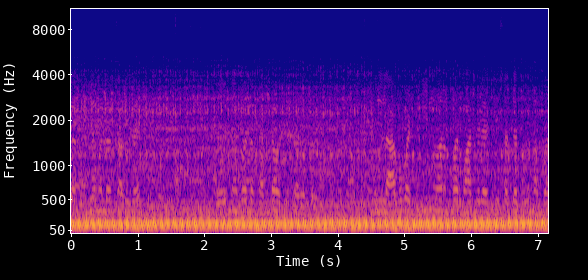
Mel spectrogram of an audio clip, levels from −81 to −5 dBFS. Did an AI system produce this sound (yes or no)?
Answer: no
